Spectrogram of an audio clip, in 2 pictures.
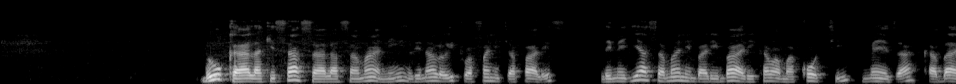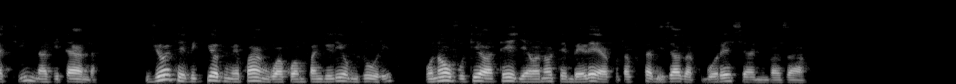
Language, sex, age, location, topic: Swahili, male, 25-35, Dar es Salaam, finance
